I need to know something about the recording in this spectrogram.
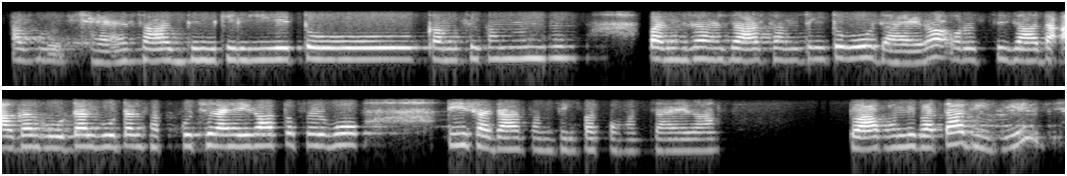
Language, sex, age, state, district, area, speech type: Hindi, female, 18-30, Madhya Pradesh, Hoshangabad, urban, conversation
